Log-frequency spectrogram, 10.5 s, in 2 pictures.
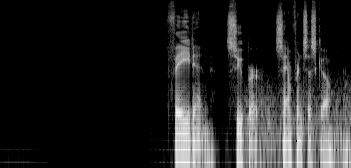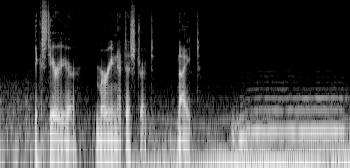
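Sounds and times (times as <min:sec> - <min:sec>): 
speech: 0:02.6 - 0:09.0
foghorn moaning in the distance: 0:07.2 - 0:10.5.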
